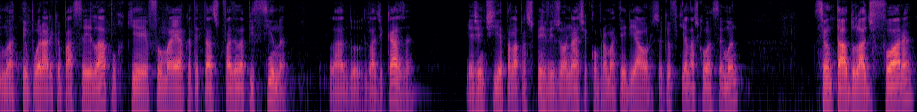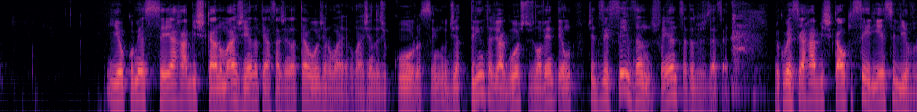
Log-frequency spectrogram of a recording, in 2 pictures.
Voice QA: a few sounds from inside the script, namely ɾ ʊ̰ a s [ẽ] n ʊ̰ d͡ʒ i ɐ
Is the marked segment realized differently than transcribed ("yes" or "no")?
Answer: yes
